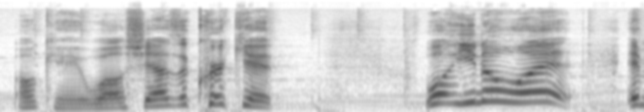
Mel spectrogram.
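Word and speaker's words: Cricut: on pleather fight really I didn't know that it's pronounced cricket oh my God oh my God I had no idea I thought it was cry cut this whole time I've never heard her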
